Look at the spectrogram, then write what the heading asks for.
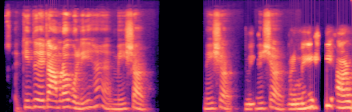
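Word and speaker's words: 没事儿: মেশার, মেইকোয়ানশি এটা মানেও ইটস ওকে মেইশার।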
